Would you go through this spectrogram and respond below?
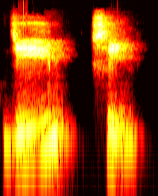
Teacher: জিহ্বার মধ্যকান তার বরাবর উপরে তালুর সঙ্গে লাগিয়ে 2টি হরফ প্রথম পড়লাম, জিম শিন।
